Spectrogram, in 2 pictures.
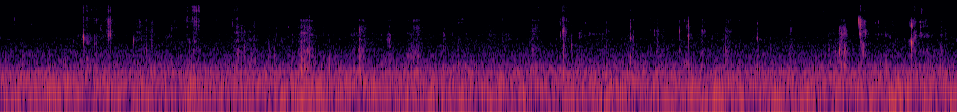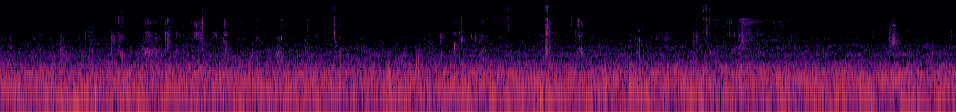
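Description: A person chewing food close to the microphone: irregular wet mouth clicks and small crunches, two louder ones about halfway through, over a steady low hum.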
